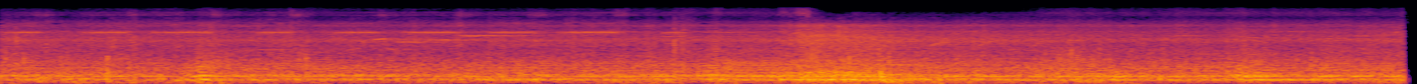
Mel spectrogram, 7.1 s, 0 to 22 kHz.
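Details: A low, even hum of many bees around a tree with 11 wild hives that has been struck, steady throughout with a swell near the middle, while short high-pitched pulses repeat early on over a hissing outdoor background.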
